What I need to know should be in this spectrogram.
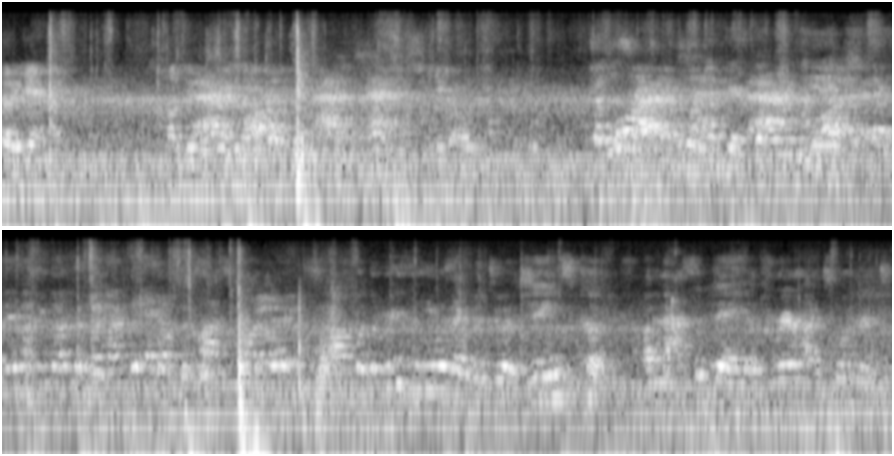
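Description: Trading cards rustle and flick as a hand shuffles through them.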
